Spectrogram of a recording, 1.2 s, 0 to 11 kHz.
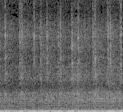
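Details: Yamaha RD350 LC F2 power valve two-stroke, about 13k miles, choke off and warming up: steady low burbling idle with slight wavering, no knocks or rattles; healthy idle.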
